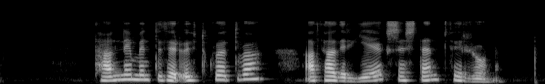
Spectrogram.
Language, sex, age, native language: Icelandic, female, 60-69, Icelandic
